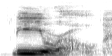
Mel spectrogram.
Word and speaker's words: Thero: A dude Thero, which apparently, according to Lakers, it's Thero. It's pronounced Theero. Thero, according to the Lakers.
